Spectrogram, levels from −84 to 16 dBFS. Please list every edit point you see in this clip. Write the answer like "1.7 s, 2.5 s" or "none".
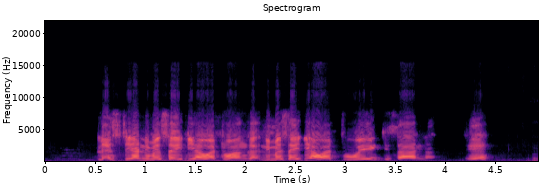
none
